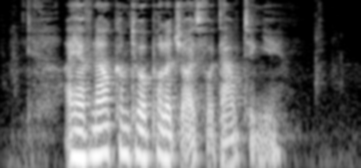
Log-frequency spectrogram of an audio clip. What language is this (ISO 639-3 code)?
eng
